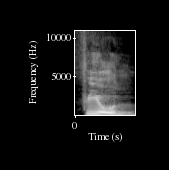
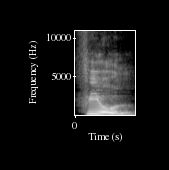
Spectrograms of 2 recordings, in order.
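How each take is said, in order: The two takes are said the same way.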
